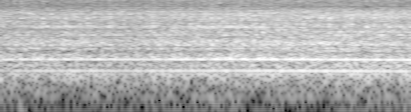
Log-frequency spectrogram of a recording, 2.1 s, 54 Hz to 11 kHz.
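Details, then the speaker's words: Mercedes-Benz W124 300CE-24, warming up after the pump switched off and the exhaust begins to heat: even steady hiss, faint constant hum, no knocks or misses; smooth normal warm-up idle. "exhaust is still starting to warm up now wow yep it's getting warm now"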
